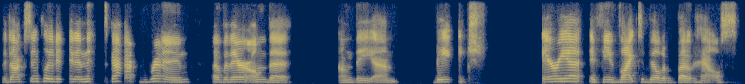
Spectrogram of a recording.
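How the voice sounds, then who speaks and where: A woman's voice: mid-range voice, slow pace, bright, forceful tone, dry recording, low-quality recording. A woman with a thick Alabama Southern accent, chatting casually and informally as a realtor being interviewed. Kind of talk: casual chat.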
